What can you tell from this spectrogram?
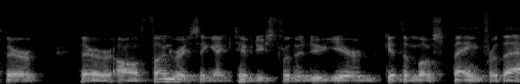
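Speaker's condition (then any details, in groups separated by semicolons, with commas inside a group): No condition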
